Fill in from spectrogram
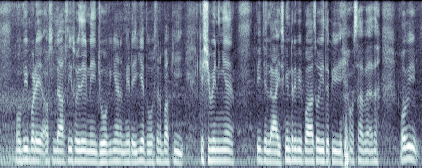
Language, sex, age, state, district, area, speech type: Dogri, male, 18-30, Jammu and Kashmir, Udhampur, rural, spontaneous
